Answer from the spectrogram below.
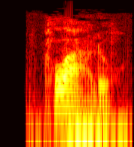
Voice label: "claro", Portuguese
